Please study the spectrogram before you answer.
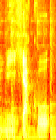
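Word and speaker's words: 二百: 200 on its own would be Nihyaku, luckily accented also on the ku at the end, on the final syllable, just like Hyaku on its own.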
